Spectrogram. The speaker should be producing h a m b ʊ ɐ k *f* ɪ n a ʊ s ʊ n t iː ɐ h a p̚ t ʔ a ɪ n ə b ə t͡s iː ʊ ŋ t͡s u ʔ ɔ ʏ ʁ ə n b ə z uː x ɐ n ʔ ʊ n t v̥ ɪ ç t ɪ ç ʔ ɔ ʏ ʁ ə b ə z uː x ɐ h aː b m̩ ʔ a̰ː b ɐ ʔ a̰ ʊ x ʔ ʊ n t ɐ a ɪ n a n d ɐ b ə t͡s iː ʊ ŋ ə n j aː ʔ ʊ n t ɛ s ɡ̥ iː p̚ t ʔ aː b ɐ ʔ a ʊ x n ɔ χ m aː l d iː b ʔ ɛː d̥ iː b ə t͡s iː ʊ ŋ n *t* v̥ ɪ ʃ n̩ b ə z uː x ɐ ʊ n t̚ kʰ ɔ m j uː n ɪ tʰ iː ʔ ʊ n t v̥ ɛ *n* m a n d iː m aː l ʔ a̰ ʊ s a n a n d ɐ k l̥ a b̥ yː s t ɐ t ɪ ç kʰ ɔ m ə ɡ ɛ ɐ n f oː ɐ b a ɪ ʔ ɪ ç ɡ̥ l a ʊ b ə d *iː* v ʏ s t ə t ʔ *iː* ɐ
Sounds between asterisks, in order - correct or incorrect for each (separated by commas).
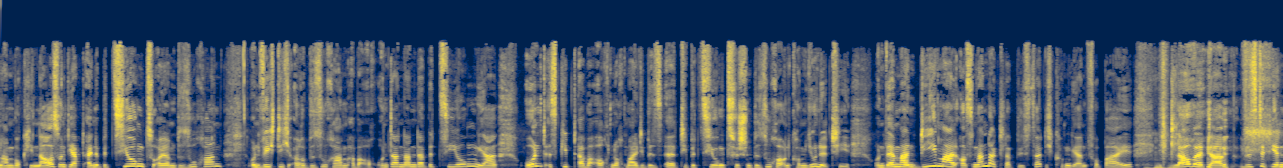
incorrect, incorrect, correct, incorrect, correct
